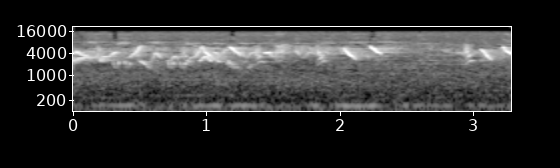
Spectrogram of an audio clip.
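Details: Sedge warbler, also called kerakbasi alis hitam, singing in the tembakan variasi style: varied high whistled and slurred notes, some rising and some falling, tumbling in quick succession over a steady low hum.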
